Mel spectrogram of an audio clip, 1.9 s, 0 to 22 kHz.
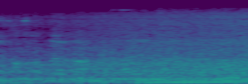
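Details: Electrolux MEF41 microwave running with a steady, loud low drone and rough hum: the cooling fan motor's plastic bushing heats up and develops play, making noise at high speed; fix is replacing it or using a metal bushing.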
